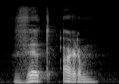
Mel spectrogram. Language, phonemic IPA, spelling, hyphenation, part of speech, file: Dutch, /vɛtˈɑrm/, vetarm, vet‧arm, adjective, Nl-vetarm.ogg
- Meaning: having a low fat content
